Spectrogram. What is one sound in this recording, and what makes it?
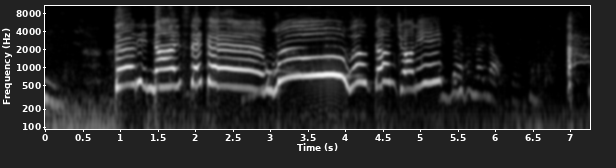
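A young girl shouts excitedly close by.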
